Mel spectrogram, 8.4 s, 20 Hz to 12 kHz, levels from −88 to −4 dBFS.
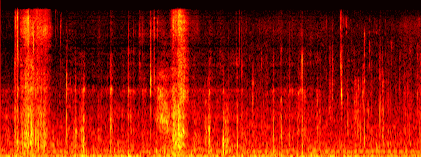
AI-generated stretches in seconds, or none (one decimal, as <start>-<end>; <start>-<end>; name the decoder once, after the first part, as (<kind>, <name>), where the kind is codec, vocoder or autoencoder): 0.0-0.6 (codec, SNAC); 1.4-4.9; 5.4-6.4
